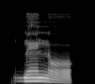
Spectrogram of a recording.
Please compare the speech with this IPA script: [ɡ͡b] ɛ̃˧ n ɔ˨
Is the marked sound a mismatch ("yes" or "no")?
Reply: no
